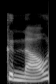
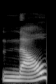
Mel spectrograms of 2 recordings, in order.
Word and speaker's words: know: पर इसमें क साइलेंट है। हम कनाऊ नहीं बोलते। हम बस नाउ बोलते हैं।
